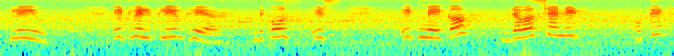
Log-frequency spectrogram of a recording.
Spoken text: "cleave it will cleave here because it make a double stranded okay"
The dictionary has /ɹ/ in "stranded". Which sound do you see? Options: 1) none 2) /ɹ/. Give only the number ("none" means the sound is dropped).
1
